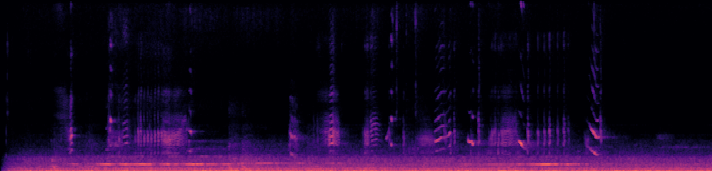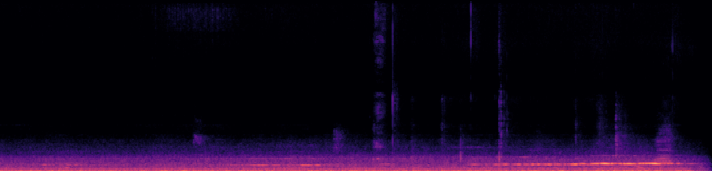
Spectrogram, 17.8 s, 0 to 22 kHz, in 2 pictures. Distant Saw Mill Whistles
0.5s 7.7s

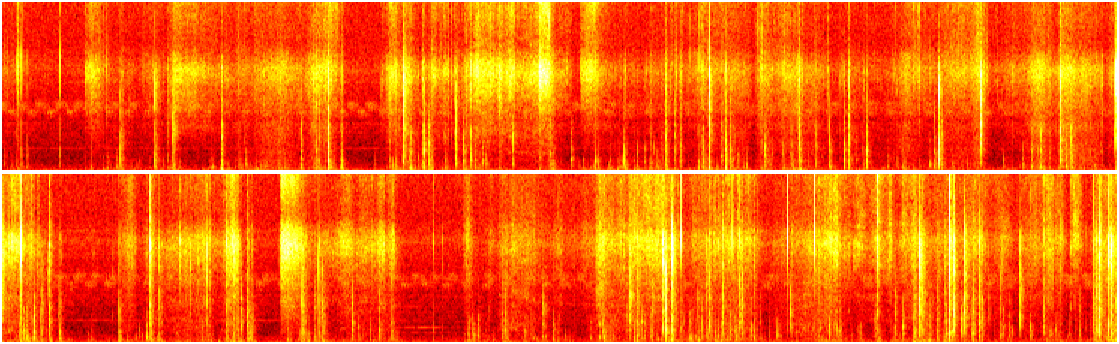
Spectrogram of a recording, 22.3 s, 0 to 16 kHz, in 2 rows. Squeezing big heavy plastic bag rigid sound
17.2s 19.4s, 20.1s 21.4s, 22.0s 22.3s

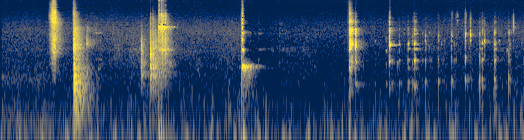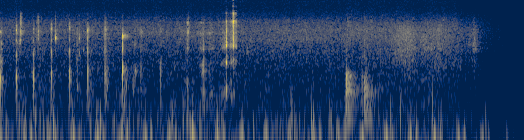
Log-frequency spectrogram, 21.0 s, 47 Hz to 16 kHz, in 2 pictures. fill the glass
7.0s 10.6s

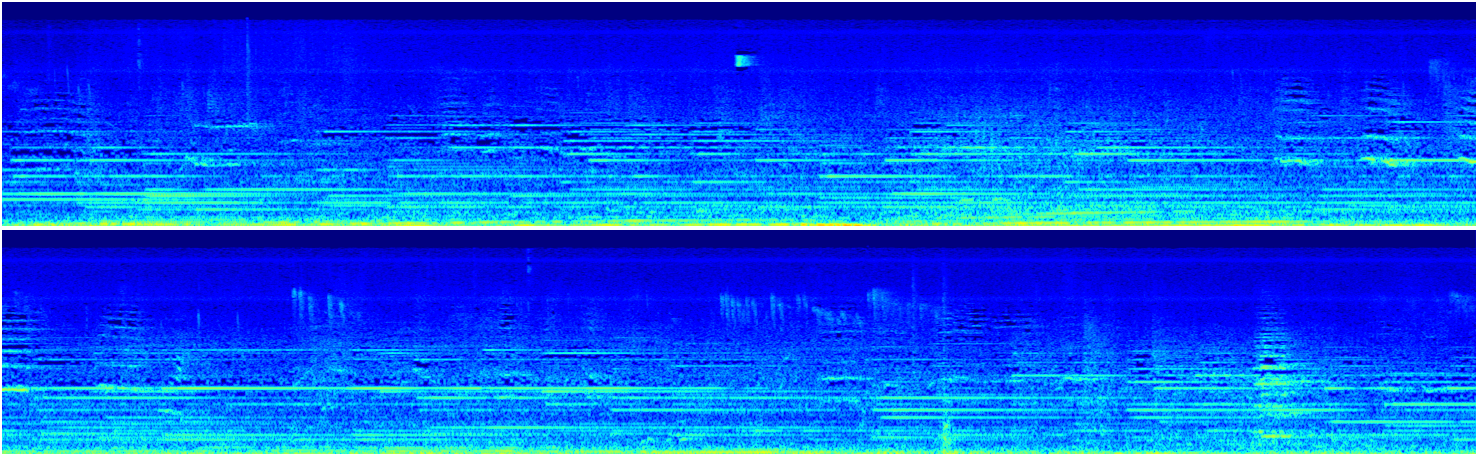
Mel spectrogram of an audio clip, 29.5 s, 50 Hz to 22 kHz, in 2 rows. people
12.5s 26.4s

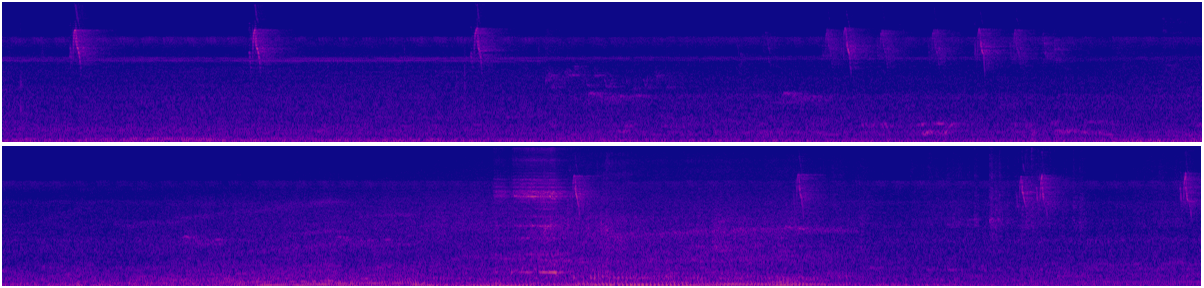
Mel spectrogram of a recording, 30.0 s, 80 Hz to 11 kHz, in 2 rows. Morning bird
16.9s 26.2s

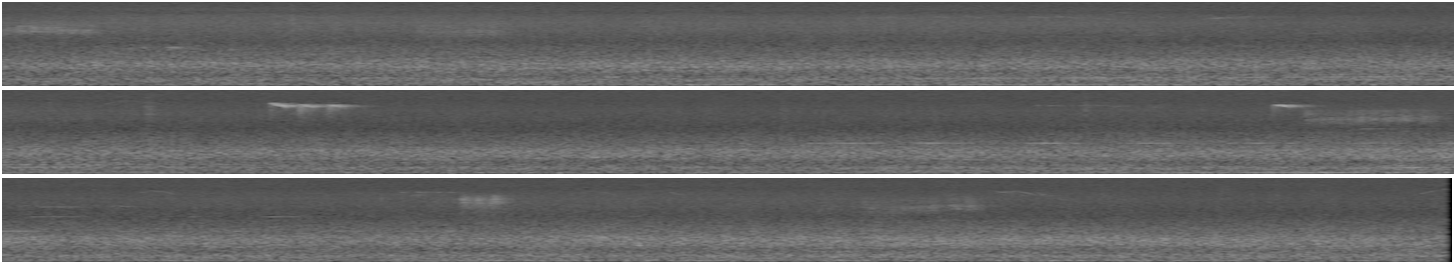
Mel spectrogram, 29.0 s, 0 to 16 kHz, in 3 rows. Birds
22.1s 22.9s

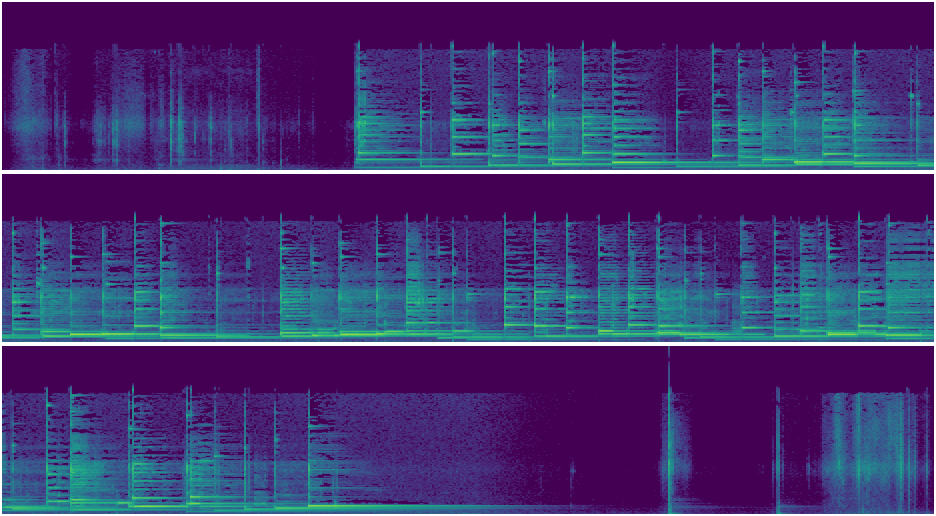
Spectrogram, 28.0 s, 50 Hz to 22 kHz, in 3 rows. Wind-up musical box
3.6s 23.7s

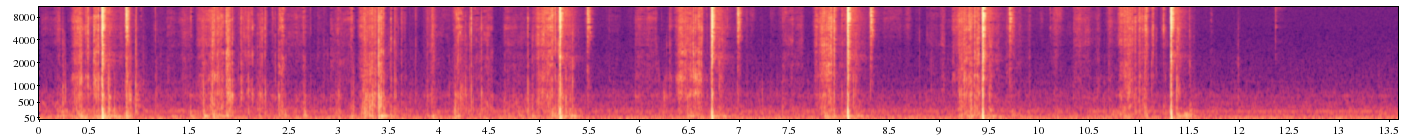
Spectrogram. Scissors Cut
6.3s 7.0s, 7.8s 8.4s, 9.1s 9.8s, 10.8s 11.5s

